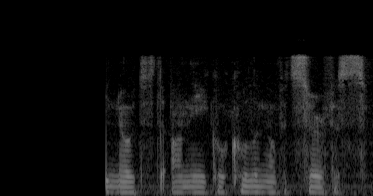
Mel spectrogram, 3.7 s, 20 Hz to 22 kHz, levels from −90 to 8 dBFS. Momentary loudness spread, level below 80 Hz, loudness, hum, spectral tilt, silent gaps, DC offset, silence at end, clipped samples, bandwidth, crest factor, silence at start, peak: 8 LU; -78 dBFS; -47 LUFS; none; -3 dB/octave; none; under 0.1%; 0 s; under 0.1%; 15 kHz; 20 dB; 1.05 s; -30 dBFS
